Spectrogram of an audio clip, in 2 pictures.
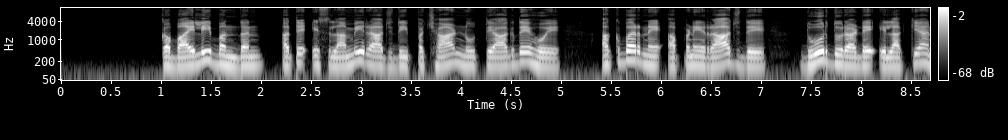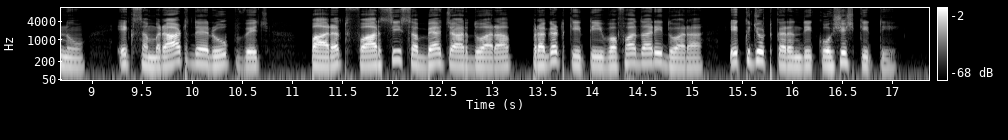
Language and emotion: Punjabi, neutral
